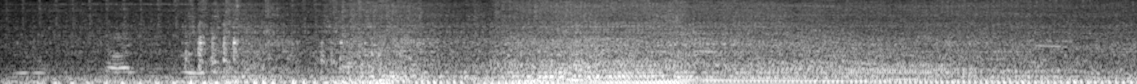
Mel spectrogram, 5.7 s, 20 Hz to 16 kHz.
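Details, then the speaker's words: Honda Vario 125 scooter after fixing cam chain rattle from a broken tensioner spring; revs up and settles back to a smooth, even idle with no ticking or rattle: noise gone, normal running. "mantap ya sudah hilang suaranya nah Hai sudah halus"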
